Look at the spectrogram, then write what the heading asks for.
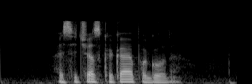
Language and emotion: Russian, neutral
